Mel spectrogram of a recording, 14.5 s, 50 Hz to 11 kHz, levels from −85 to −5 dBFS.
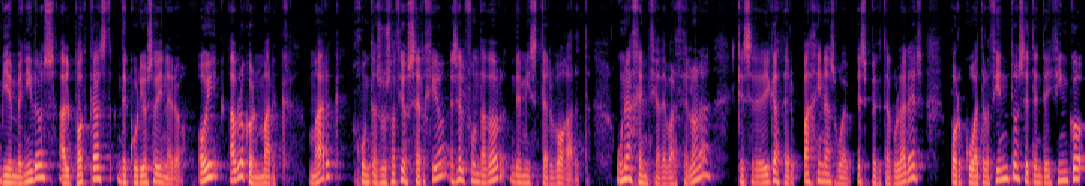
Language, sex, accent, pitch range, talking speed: Spanish, male, Spanish, 120-160 Hz, 150 wpm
